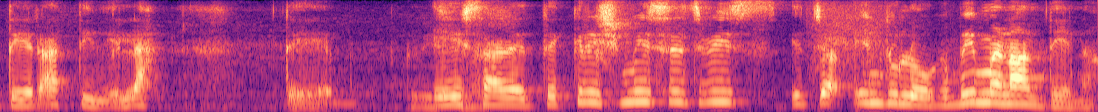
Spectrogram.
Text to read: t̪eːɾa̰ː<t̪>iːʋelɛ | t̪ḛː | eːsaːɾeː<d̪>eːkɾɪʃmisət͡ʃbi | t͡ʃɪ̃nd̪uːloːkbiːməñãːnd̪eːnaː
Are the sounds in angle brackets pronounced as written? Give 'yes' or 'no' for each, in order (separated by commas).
yes, no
